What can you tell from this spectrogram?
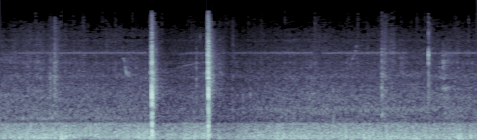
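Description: Two sharp knocks about a second apart, with a few fainter clicks, over a steady low rumble and a thin, steady high tone.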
